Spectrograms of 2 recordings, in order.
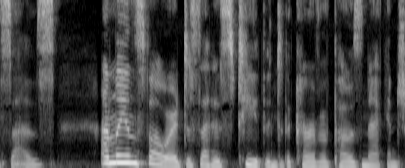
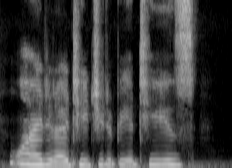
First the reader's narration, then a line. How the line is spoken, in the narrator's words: sighs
